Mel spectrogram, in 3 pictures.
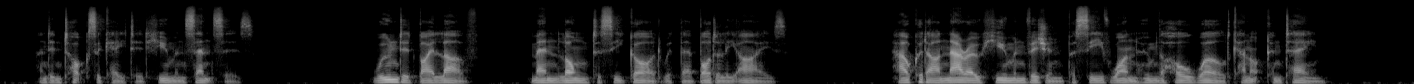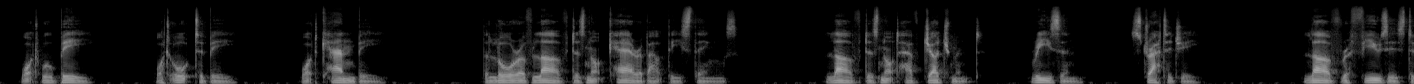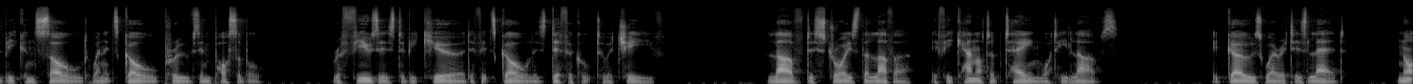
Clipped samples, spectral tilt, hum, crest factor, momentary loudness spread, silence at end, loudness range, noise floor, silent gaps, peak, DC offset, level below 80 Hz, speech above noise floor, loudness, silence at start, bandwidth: under 0.1%; -3.5 dB/octave; none; 26 dB; 13 LU; 0 s; 6 LU; -80 dBFS; none; -6 dBFS; under 0.1%; -50 dBFS; 50 dB; -30 LUFS; 0.4 s; 16.5 kHz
